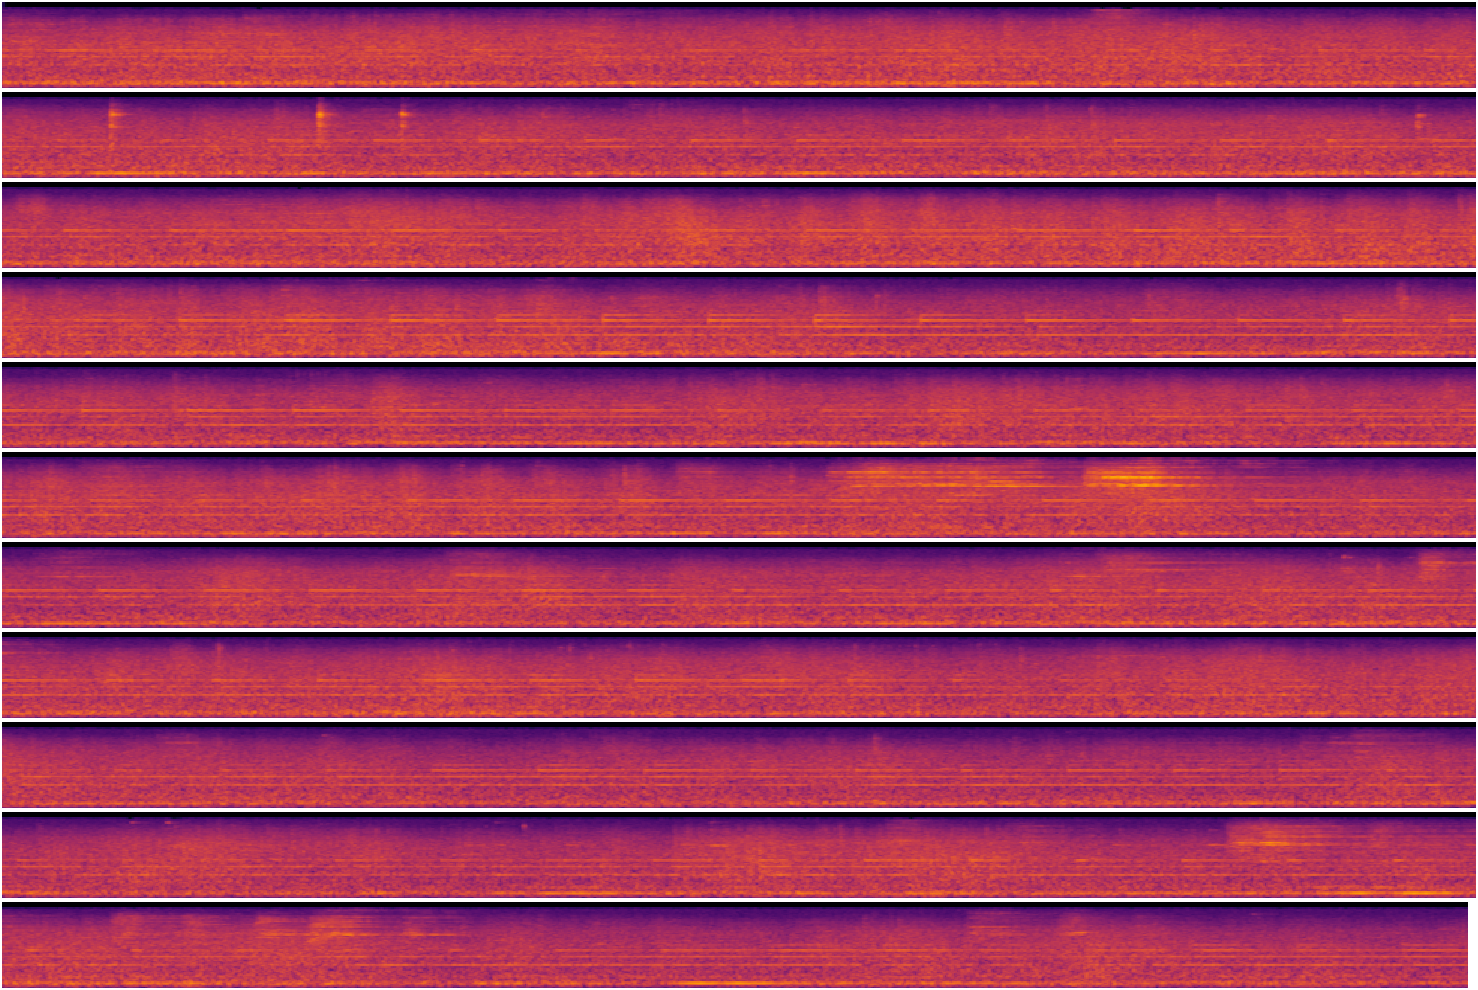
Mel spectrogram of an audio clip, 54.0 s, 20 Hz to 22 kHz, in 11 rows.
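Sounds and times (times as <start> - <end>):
train wheels rumbling on rail: 0.0 - 54.0
high wheel squeal: 27.2 - 28.8, 48.2 - 50.8.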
